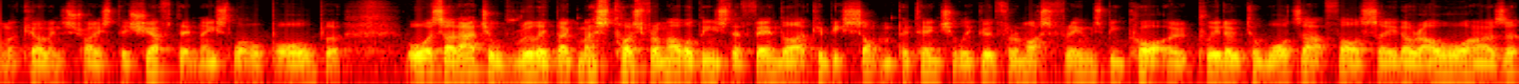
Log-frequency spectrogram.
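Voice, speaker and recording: A man with a strong Scottish accent talking at a very fast pace in an animated tone. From Scotland. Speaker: football fan streamer. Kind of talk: live watchalong commentary.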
